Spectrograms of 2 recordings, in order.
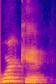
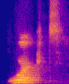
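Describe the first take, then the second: First: The ending is an extra syllable. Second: The ending is a short t sound. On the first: The speaker calls it wrong. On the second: The speaker calls it right. "ed, is pronounced t"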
